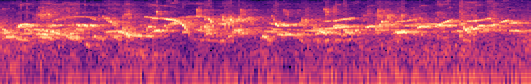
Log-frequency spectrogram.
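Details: Singing-contest white-rumped shama in Indonesia giving a loud, continuous jumble of high whistled slurs and rapid twittering notes, densely packed with barely any gaps.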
